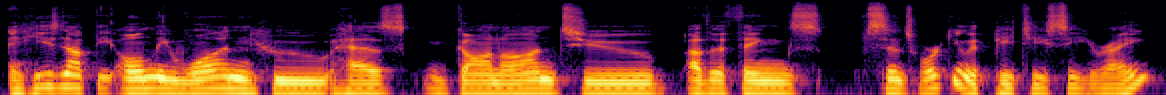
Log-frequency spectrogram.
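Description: A man's voice: mid-range voice, moderate pace, dark tone. A male interviewer who adds brief prompts and background for listeners. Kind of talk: interview questions.

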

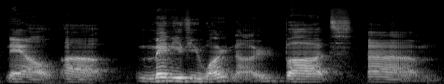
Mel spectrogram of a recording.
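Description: A man's voice: medium pitch, very slow, gravelly, a bit bright. An Australian man from Queensland, co-hosting a casual podcast and giving blunt opinions with frequent laughs. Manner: opinionated, laughs often, restarts. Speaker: podcast co-host.

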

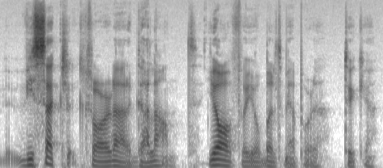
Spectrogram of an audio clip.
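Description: A man with a Hälsingland Swedish accent, chatting casually as a guest, relaxed and rambling, swearing easily. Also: on the low side, vocal fry, slightly rough. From Sweden, Hälsingland. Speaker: musician and radio host, guest. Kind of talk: casual conversation.

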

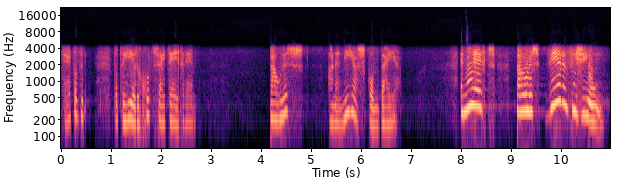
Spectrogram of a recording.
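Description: A woman telling a Bible story to children, animated and speaking directly to her listeners, on a tinny phone-like recording. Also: a little high.

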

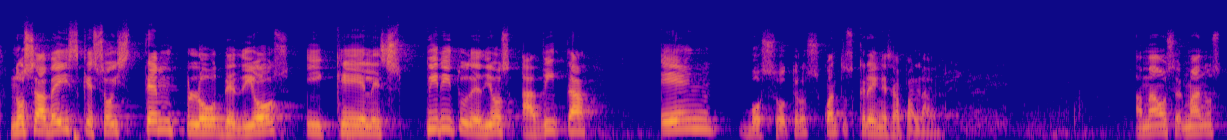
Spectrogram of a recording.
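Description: Male pastor, sermon delivery, high-ish lively voice, dramatic loud-to-hushed swings. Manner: slow, emphatic scripture reading.

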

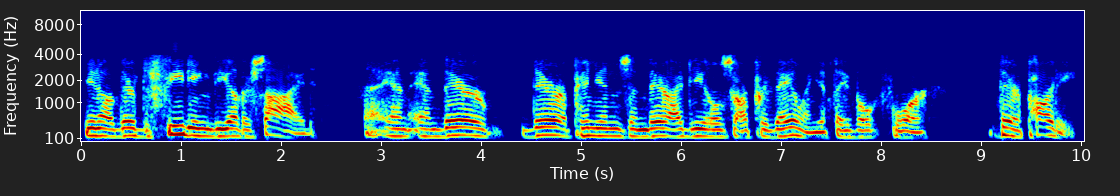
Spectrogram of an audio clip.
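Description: A man's voice: mid-range voice, fairly even intonation, measured pace, no echo. A man, a pastor, speaking as a guest in an interview, emphatic and repeating words to press his point. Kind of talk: interview over the phone. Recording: tinny phone line.

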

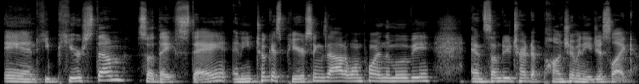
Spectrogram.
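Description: A man's voice: fairly high pitch, fairly quick, fairly bright tone. A man chatting casually as a co-host, rambling and slangy with some swearing. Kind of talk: casual chat.

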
